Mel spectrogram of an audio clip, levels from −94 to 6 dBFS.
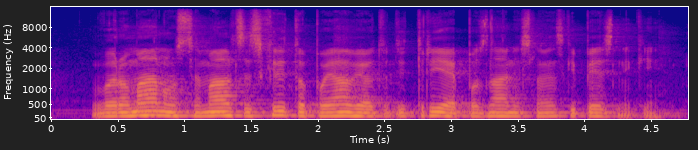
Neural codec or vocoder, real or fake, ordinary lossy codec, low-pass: none; real; none; 14.4 kHz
